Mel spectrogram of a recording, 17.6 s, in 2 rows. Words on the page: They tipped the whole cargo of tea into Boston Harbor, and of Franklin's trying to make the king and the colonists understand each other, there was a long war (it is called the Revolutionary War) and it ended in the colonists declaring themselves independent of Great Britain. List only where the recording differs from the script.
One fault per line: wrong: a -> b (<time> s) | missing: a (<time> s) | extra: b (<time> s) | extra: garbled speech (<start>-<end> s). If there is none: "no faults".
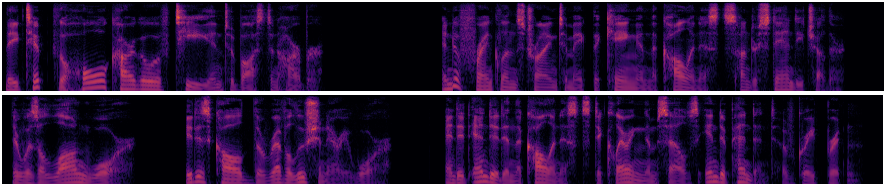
no faults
